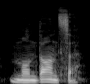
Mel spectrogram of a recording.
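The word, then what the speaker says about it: Mendonça: Well, actually, the little Side on the C would indicate that it's a soft C sound, so Mondonza.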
